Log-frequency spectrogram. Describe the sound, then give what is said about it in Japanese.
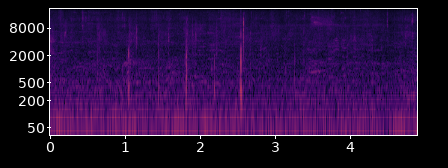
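Someone running up out of breath produces a few quick, faint footfalls in a short run. The steps are spaced close together over a low background. “そんなに息切らして走ってこなくたっていいのに。”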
